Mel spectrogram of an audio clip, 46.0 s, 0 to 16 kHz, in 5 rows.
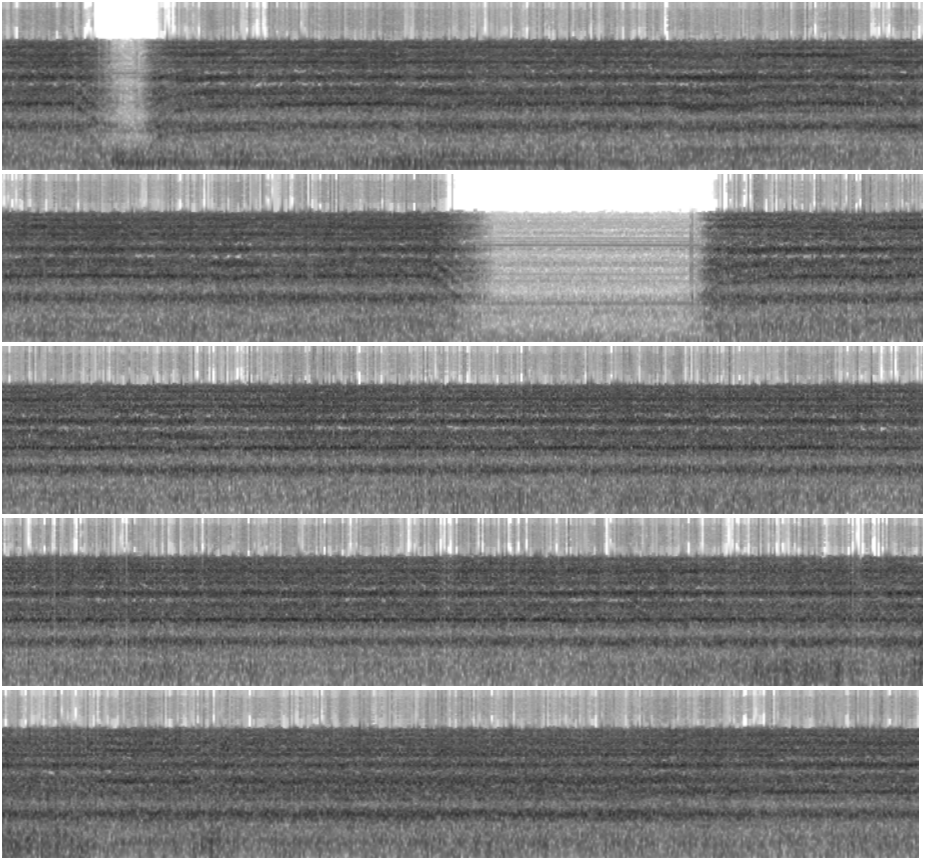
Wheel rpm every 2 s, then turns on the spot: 140, 220, 230, 220, 230, 230, 190, 0, 160, 230, 230, 230, 230, 230, 230, 230, 230, 230, 230, 210, 210, 210, 230.
none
